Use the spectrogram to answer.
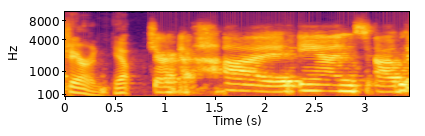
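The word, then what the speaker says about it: Charon: there's Nix Hydra um Karen I say that Sharon is I pronounce that Sharon yep sure hi and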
